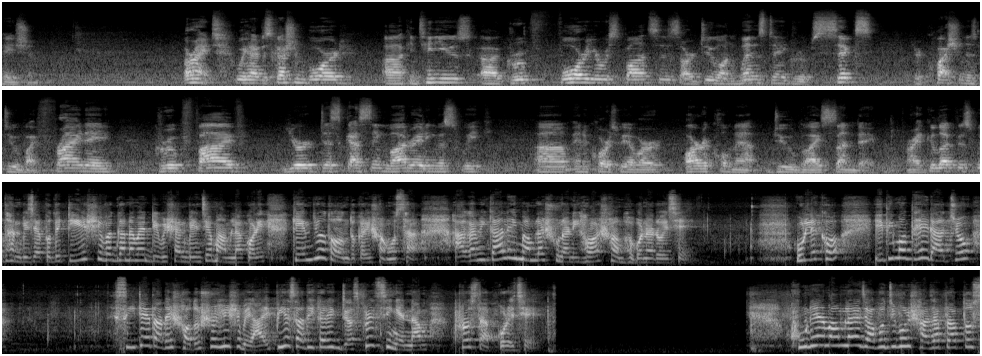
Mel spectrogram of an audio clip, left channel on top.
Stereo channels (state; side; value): different; both; correlation 0.00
